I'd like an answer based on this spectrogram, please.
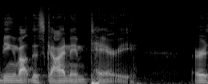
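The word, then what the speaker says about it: Thierry: It ends up being about this guy named Terry, or Thery. That's like how you pronounce his name.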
